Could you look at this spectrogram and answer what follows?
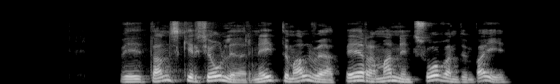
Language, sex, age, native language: Icelandic, female, 40-49, Icelandic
